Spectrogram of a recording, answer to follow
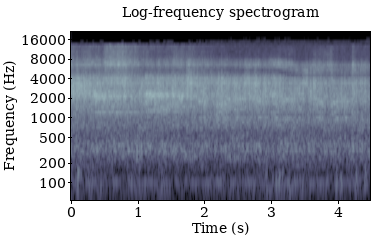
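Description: Steady rushing, rumbling noise from an animated battle scene's sound effects, with no sharp impacts.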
